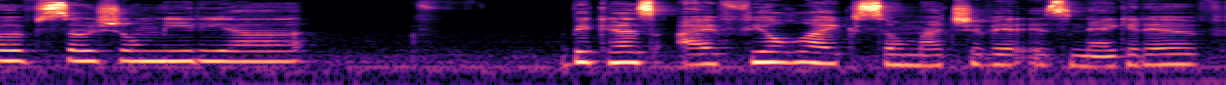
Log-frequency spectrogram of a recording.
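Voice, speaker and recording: Her fairly high-pitched voice shows ordinary pitch variation as this woman speaks. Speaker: podcast host. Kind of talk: casual podcast monologue. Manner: halting, many ums.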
